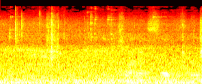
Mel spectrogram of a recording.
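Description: Low murmured voices over a steady hum, with a few brief light metallic jingles, about half a second in and again near the end.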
